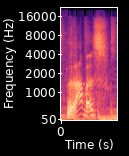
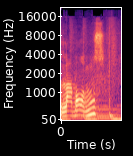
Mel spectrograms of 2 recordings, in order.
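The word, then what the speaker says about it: Lammens: Well, your your your pronunciation in the studio of Lamers was quite off tonight, guys. I'll have to say. Lamers. Lamers. Not Lamons. Okay.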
